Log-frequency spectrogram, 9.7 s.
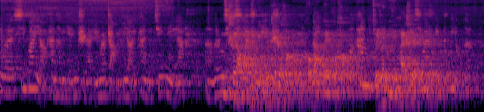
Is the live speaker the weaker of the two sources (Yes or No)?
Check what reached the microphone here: No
